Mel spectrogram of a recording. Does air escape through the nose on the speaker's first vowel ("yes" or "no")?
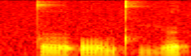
no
